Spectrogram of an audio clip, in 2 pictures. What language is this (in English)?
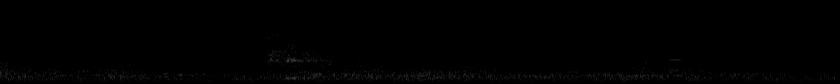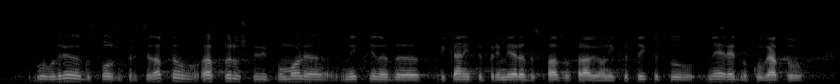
Bulgarian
